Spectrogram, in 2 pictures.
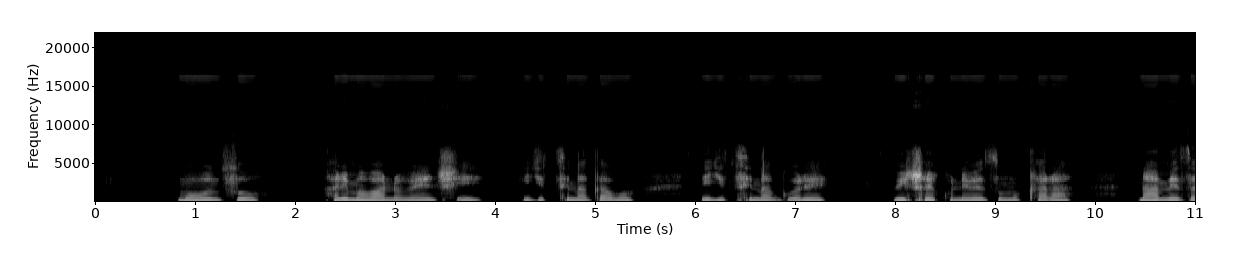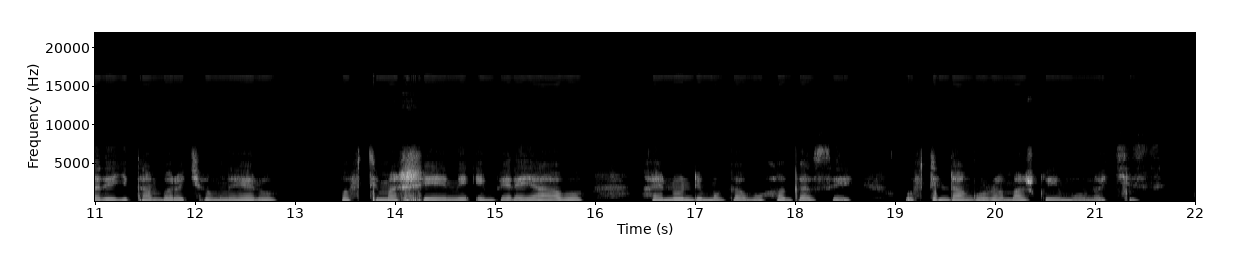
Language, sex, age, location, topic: Kinyarwanda, female, 25-35, Huye, government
